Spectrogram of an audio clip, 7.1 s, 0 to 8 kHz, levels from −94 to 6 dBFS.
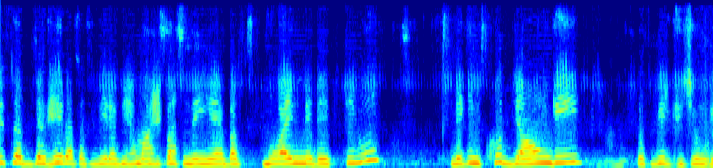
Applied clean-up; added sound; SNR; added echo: neural separator model SepFormer DNS4.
